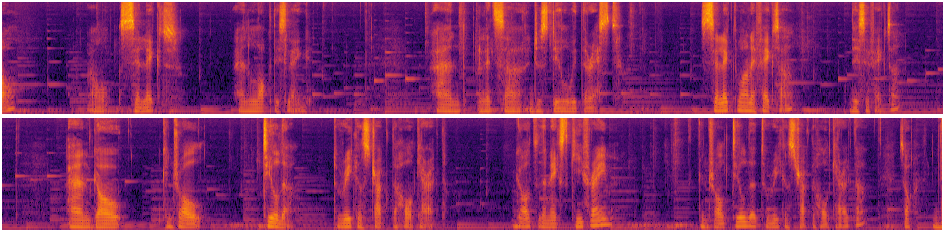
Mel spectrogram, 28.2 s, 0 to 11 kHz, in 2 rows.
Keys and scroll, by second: 2.2 shift+1, 6.8 space, 8.0 ctrl+1, 8.6 space, 18.2 ctrl+`, 24.3 ctrl+`.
